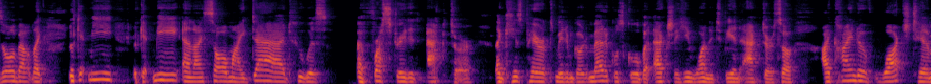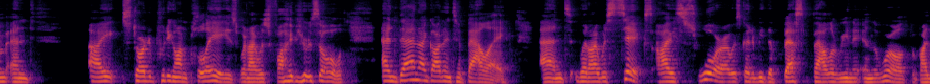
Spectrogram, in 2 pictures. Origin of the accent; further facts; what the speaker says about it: Texas, United States; born there; So I was born in Texas to a Scottish psychiatrist and a Southern Texas sort of socialite.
